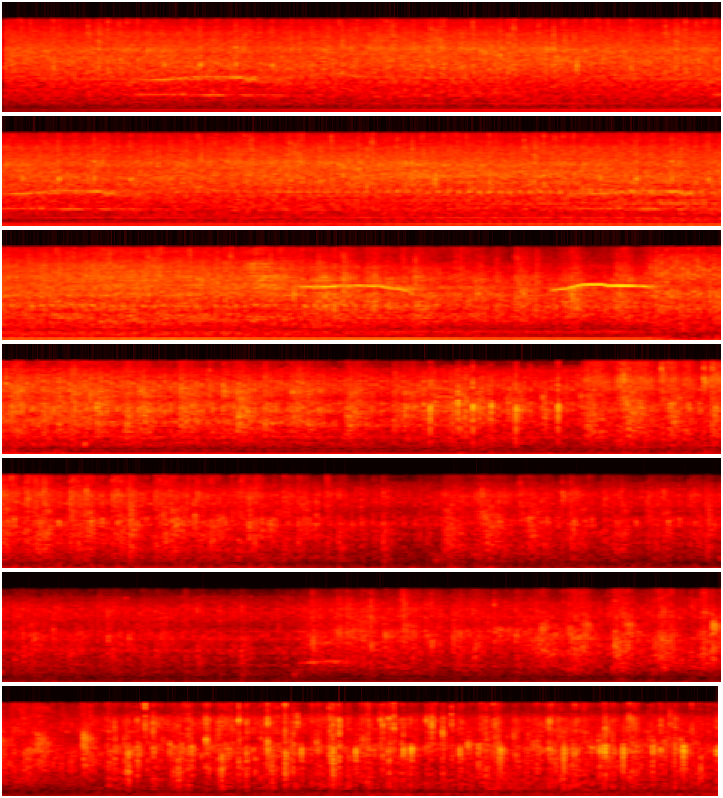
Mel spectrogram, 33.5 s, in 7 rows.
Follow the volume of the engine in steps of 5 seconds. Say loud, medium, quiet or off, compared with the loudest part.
medium, loud, loud, medium, quiet, quiet, quiet.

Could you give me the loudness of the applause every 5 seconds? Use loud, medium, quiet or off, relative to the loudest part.
loud, loud, loud, loud, medium, medium, loud.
